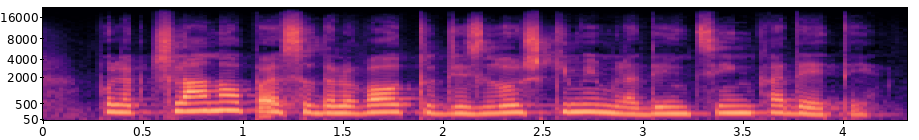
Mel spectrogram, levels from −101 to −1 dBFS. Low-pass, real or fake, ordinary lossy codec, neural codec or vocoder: 19.8 kHz; fake; none; codec, 44.1 kHz, 7.8 kbps, Pupu-Codec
